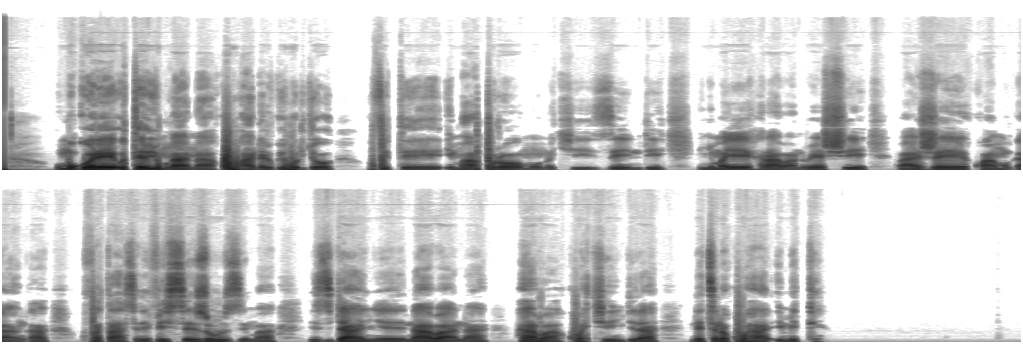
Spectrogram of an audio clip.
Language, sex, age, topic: Kinyarwanda, male, 18-24, health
